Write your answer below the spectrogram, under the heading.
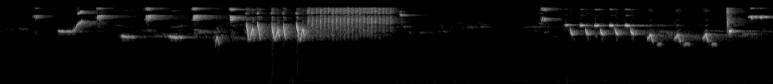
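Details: Singing nightingale: soft rising whistles, then a burst of loud repeated notes flowing into a dry buzzing rattle, a few seconds of silence, and a new phrase of quick descending notes repeated about six times.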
